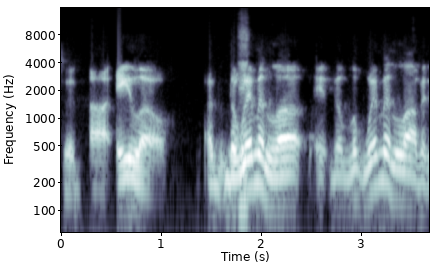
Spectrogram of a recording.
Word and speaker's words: Alo: You know what I think, Puck, is try this new trendy store in Bellevue, and I don't even know how to pronounce it. Alo.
